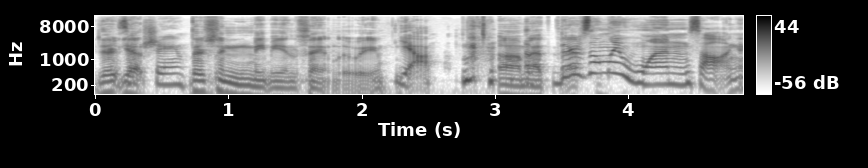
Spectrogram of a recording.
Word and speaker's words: St. Louis: Neely just in the middle of their conversation that it's not St. Louis, it's St. Louis.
